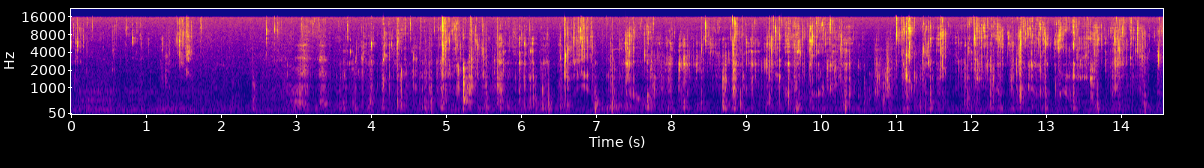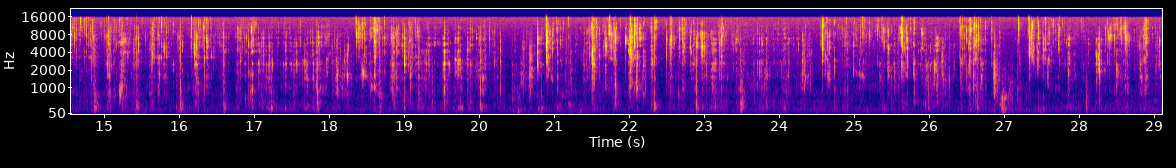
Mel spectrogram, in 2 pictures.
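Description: Close-miked wet chewing of firm, soy-sauce-marinated raw salmon with rice: a dense run of small wet smacks and clicks, sparser for the first couple of seconds.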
